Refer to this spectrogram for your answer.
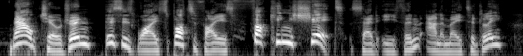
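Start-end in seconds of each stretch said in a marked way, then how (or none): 0.1-3.4 put-on shrill, booming, very high, swooping kids' presenter voice. Urged on by the other speaker, addressing children: children's TV presenter voice. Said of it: "You sound like a children's T V presenter there".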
